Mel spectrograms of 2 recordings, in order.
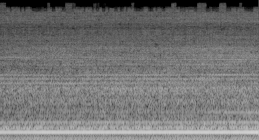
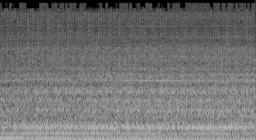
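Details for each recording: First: Renault Oroch/Duster engine idling with the old original PCV valve, which is faulty: steady pure whistle over the idle from intake vacuum that stops abruptly near the end while the engine keeps running. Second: Renault Duster Oroch idling right after the faulty PCV valve was replaced; smooth, steady hum with no hiss or rattle, a normal idle, though the mechanic expects the noise may return later.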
